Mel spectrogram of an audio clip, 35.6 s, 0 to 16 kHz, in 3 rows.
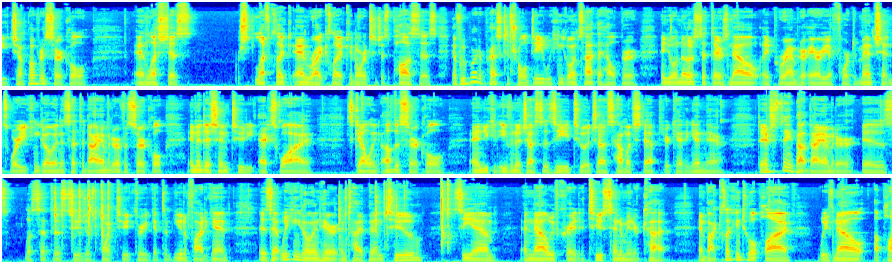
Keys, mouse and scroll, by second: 0.1 click, 1.9 right click, 6.7 ctrl+d, 14.4 click, 15.9 click, 17.7 click, 23.1 click, 24.4 KP_Decimal, 24.6 KP_2, 24.8 KP_3, 25.0 KP_Enter, 26.9 click, 28.2-28.9 typing, 29.6 Return.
